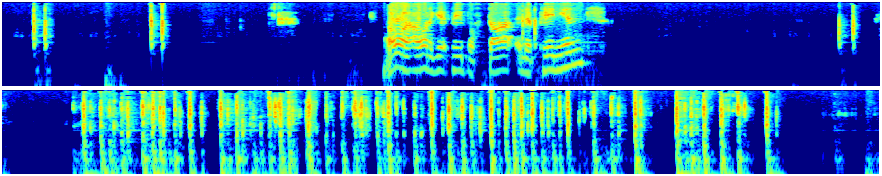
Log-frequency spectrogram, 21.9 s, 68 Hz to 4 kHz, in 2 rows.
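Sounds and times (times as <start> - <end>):
speech: 4.8 - 7.5
rapid typing on a computer keyboard: 11.8 - 20.8.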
